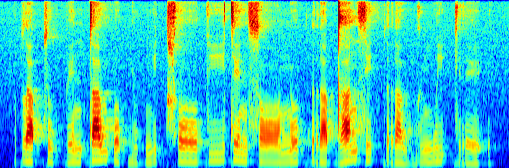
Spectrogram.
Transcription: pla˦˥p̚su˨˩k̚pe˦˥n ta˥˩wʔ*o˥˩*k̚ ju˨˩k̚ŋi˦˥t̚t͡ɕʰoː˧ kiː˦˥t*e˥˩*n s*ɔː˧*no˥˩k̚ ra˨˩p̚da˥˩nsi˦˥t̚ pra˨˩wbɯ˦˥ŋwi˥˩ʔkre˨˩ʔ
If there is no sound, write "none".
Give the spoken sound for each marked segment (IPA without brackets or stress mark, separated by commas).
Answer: o˨˩, e˧, ɔː˧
